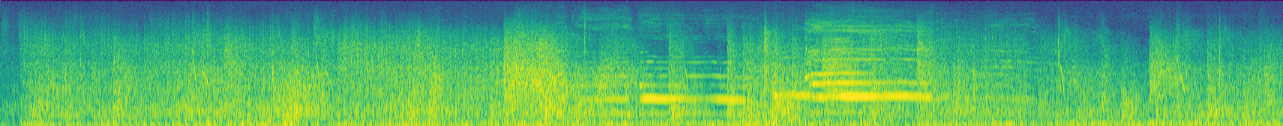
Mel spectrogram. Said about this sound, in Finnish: Rykmentti hyökkäsi bunkkerilinjaa vastaan, ja kauempaa oikealta kuului naapurirykmenttien hyökkäyksen melu. Kesäisen aamupäivän ilmassa vavahteli valtavan melskeen kaiku.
